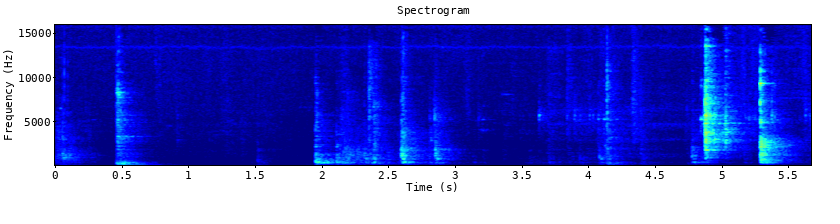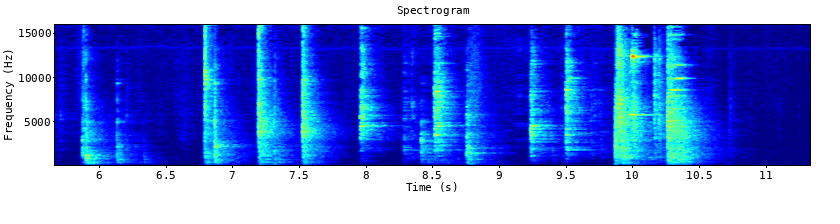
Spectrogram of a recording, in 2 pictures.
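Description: Hand tools and small metal parts clinking, knocking and rattling irregularly as nuts are fitted on a motorcycle. It is sparse at first, gets busy about two seconds in, and the loudest knocks come near the end.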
